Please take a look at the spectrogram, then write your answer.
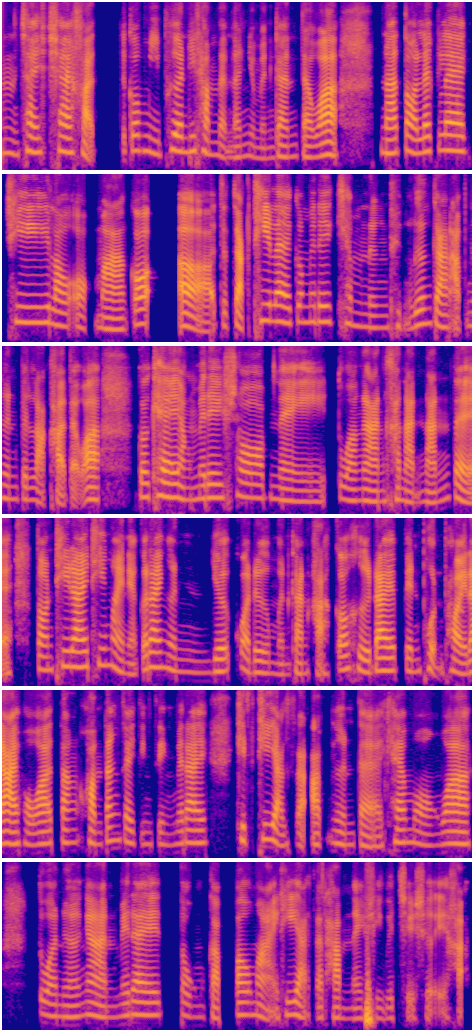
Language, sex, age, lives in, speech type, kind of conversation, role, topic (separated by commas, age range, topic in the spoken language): Thai, female, 30-34, Thailand, conversation, podcast, guest, คุณจะเลือกงานแบบไหนเมื่อจำเป็นต้องเลือกระหว่างเงินกับความสุข?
